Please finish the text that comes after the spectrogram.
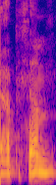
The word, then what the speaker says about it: apothem: it whatever you want i call it apothem other people call it apathem i think they're right and i say it wrong i'm not sure but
